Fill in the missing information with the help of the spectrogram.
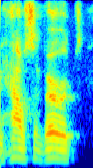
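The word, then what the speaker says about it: Hause of Herbz: We deceive for people that they hear in House of Herbs, but it's the way it's spelled, like synonym, which the word sounds the same but spelled different.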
